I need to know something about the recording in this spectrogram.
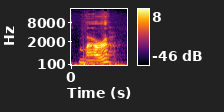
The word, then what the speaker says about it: Marra: taking the time Mar can I check that I have pronounced your name correctly is that marra marra that's that's great thank you um I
